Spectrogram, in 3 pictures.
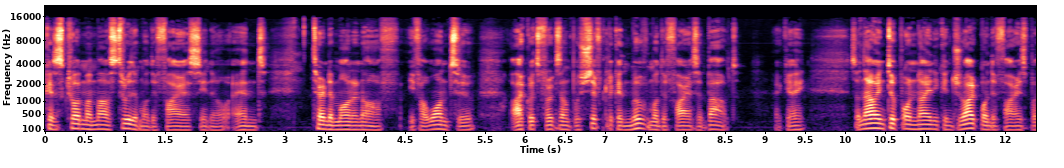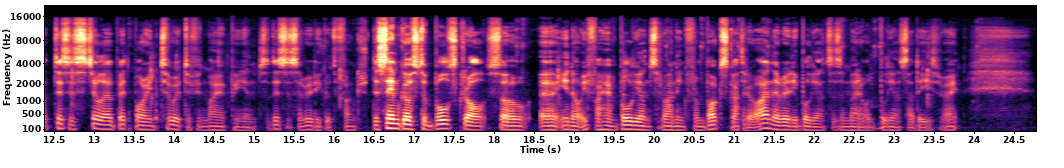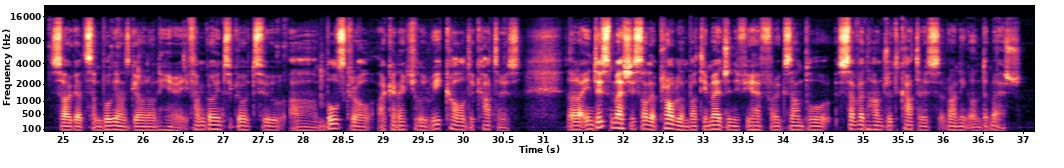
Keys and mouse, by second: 12.6-13.0 middle drag, 13.5-13.8 middle drag, 14.4 q, 15.9 middle drag, 16.6 shift+a, 18.6 click, 19.5 drag, 19.6 middle click, 20.0-20.9 drag, 21.3-22.7 drag, 23.3 middle drag, 23.9-25.6 drag, 25.8 middle drag, 26.4 q, 28.1-30.5 drag.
